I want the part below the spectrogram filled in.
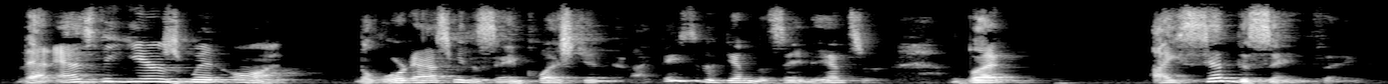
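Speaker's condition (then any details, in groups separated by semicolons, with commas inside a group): Cleft palate; 7 years of speech therapy, oral appliance once worn to help speak properly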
